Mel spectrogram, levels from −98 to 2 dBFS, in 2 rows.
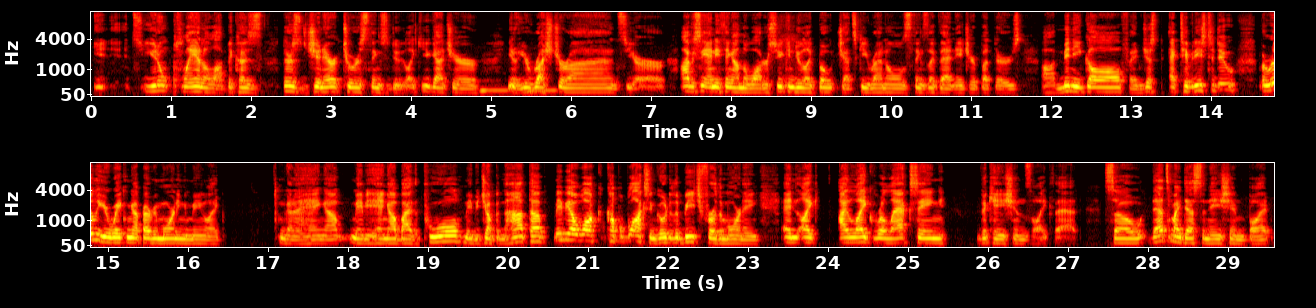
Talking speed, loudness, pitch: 210 wpm, -32 LUFS, 135 Hz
